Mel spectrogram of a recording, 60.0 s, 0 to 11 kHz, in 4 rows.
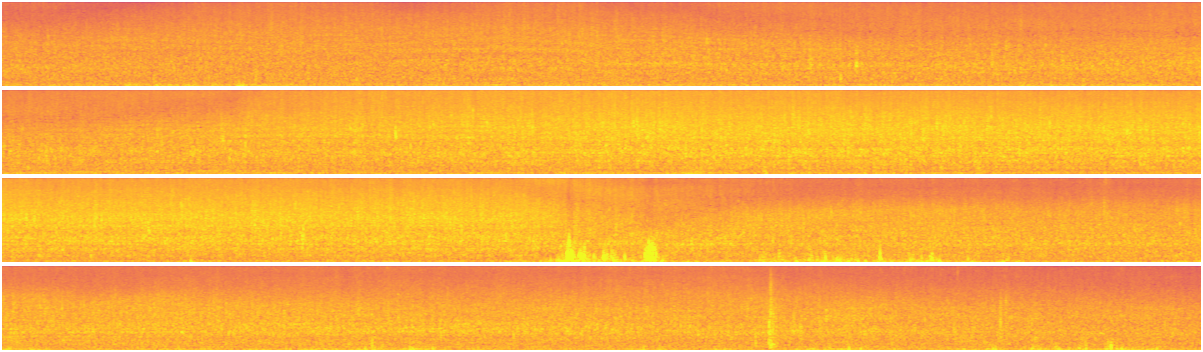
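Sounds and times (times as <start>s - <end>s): waterfall splashing over rocks: 0.0s - 59.9s.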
